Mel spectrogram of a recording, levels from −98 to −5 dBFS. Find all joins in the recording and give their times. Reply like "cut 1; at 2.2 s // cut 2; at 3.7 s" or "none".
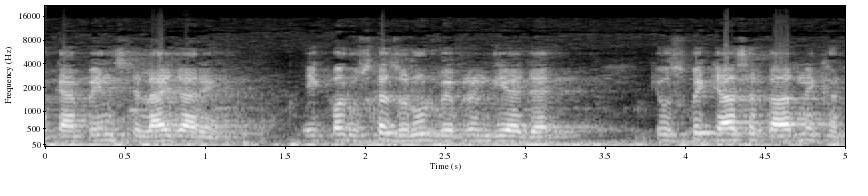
none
